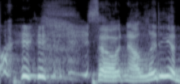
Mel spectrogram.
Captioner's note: laughing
